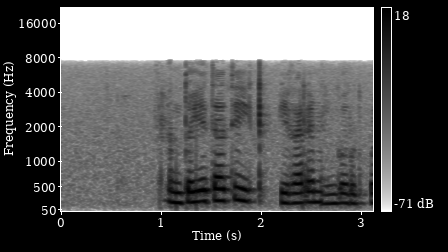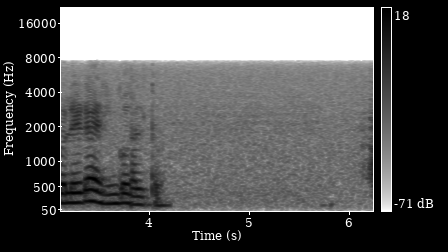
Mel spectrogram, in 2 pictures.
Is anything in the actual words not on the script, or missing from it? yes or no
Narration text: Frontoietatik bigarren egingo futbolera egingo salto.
no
